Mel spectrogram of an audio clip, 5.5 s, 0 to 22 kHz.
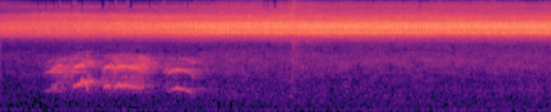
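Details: Red junglefowl from Aceh, 5 January 2020, gives one brief multi-part crow of rough harmonic syllables near the start, followed by quiet and a constant high-pitched insect drone.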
